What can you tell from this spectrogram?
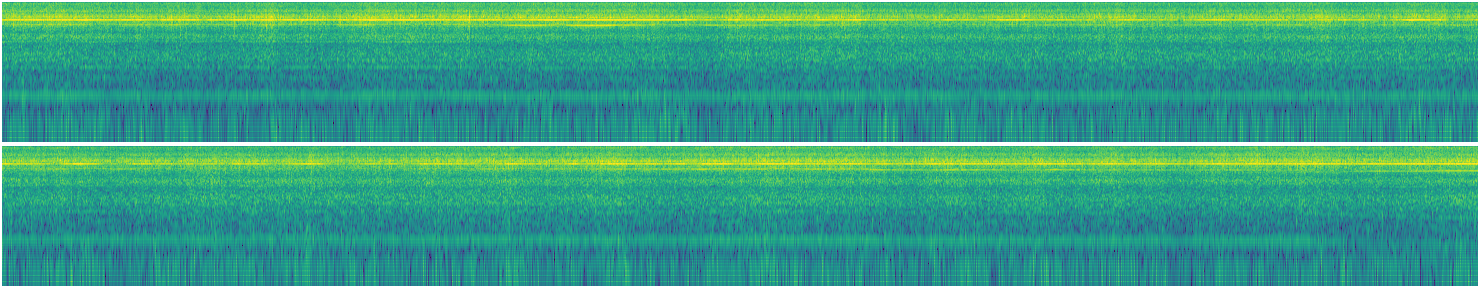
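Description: Onboard sound of a radio-controlled FPV model airplane in flight: a steady motor-and-propeller whine over heavy wind rush on the microphone. The whine drops in pitch near the end.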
